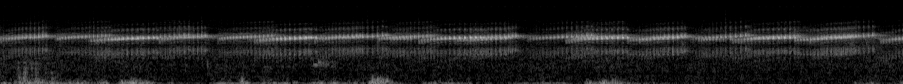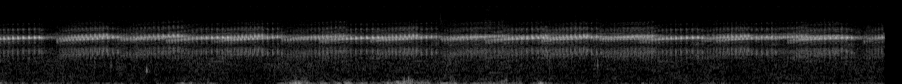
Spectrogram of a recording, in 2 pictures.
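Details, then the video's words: A steady, high-pitched chorus of frogs trilling together without pause in the evening. "Evening Frog Song"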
